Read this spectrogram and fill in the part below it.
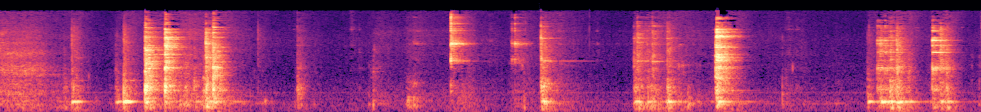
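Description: Dishes, glasses and cutlery clink and clatter in irregular bursts as they are loaded into the top shelf of an AEG dishwasher, with short quiet gaps between handling sounds, close and fairly loud, no talk.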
